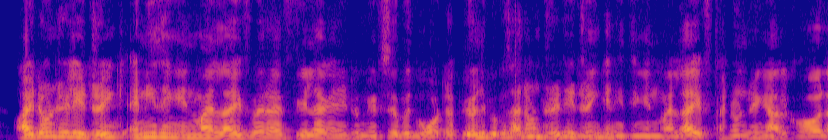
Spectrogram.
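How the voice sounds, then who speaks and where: In an Indian accent, a man talks at a very fast pace in an animated tone with ordinary pitch variation. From Dubai, of Indian heritage. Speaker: podcast co-host. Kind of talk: playful improvised monologue in a party game.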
